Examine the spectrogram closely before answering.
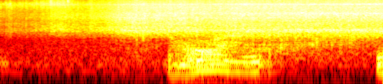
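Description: A homemade rainstick, a tube set with nails in a spiral and filled with rice, is turned over, its rice trickling down in a steady, bright hissing patter that swells louder after the first second and keeps streaming to the end.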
